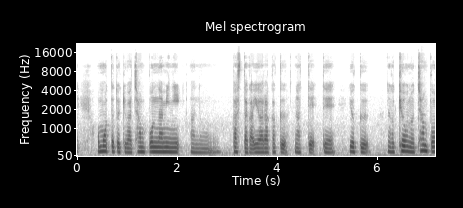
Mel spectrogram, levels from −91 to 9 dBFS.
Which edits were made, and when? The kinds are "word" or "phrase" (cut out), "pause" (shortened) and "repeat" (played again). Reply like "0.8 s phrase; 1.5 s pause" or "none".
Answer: 2.2 s pause; 4.3 s pause; 4.8 s pause

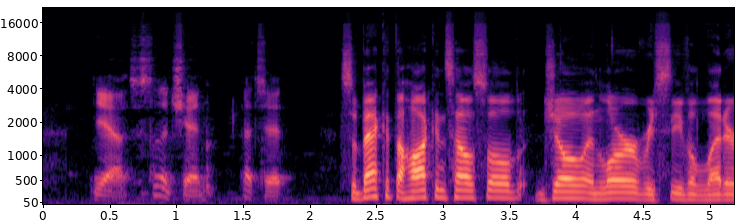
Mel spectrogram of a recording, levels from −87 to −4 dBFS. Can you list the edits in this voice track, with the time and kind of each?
none

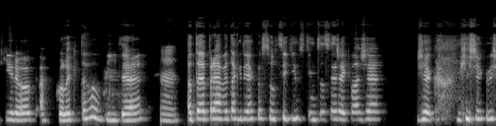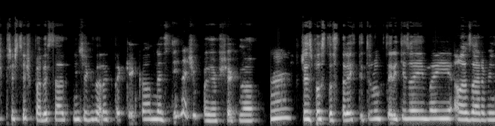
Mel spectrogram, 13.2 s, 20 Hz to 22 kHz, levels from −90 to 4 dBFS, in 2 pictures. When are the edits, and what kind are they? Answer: 3.2 s word; 5.2 s pause; 10.6 s pause

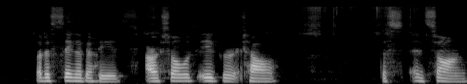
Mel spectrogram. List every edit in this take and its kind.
1.0 s word; 1.4 s pause; 2.4 s phrase

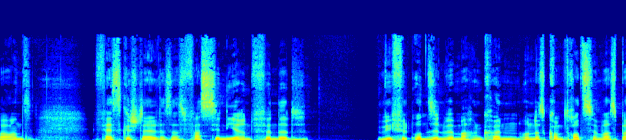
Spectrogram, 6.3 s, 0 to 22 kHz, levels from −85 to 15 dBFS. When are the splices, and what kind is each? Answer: none

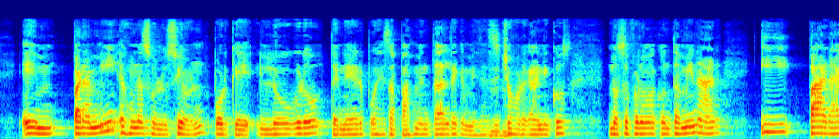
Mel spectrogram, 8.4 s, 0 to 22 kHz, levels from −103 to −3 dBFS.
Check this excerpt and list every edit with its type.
none

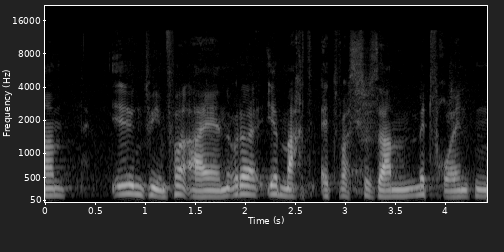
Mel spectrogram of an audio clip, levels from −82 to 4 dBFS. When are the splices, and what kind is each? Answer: 2.7 s pause

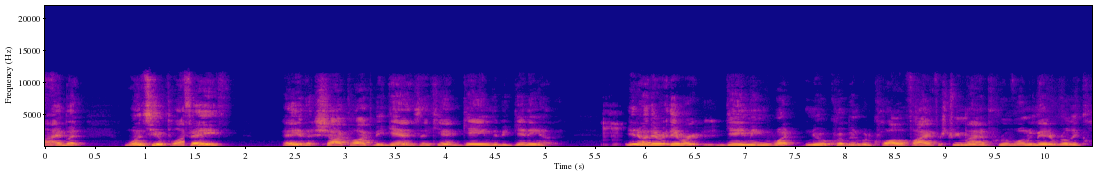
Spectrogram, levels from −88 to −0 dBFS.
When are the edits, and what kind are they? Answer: 1.4 s phrase

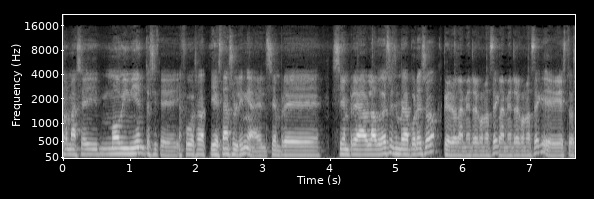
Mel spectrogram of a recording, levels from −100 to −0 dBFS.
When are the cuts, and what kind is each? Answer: 1.4 s word; 1.7 s word; 2.1 s word; 4.0 s pause; 5.2 s word; 5.7 s pause; 6.5 s repeat

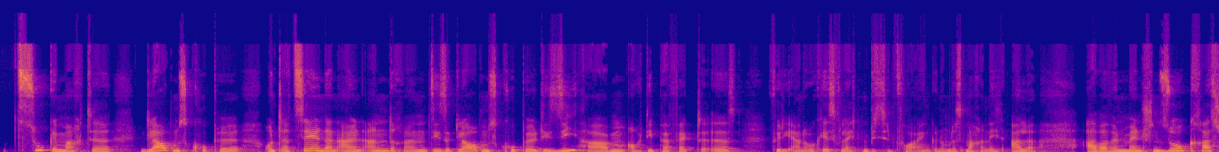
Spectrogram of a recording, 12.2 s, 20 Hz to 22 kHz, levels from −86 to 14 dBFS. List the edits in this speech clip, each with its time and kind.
4.3 s word

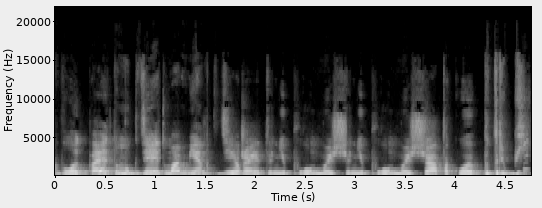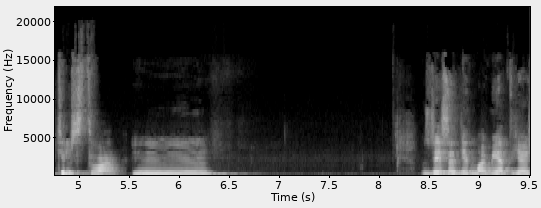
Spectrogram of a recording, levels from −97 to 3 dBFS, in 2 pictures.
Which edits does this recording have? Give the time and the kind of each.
1.0 s word; 1.9 s word; 2.9 s repeat; 5.5 s pause

